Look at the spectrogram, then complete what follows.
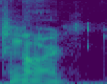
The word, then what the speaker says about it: canard: foods include frog wall duck pronounced Canard rabbit pronounced and snails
